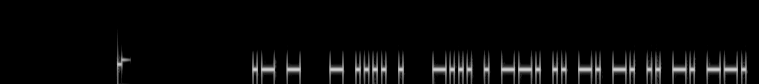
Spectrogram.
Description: Morse code, heard as a keyed tone, about 28 wpm, 700 Hz. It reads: AT THE BEGINNING
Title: Sets of 5 Words Encore 28wpm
